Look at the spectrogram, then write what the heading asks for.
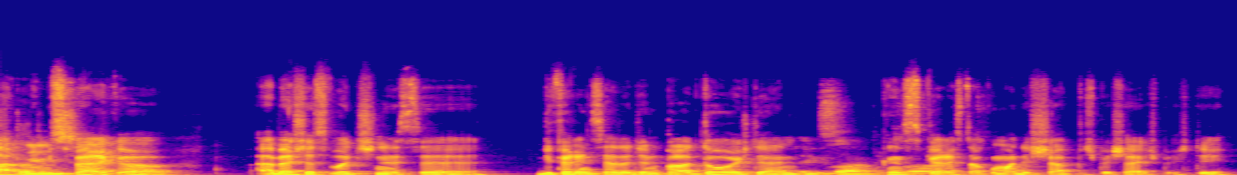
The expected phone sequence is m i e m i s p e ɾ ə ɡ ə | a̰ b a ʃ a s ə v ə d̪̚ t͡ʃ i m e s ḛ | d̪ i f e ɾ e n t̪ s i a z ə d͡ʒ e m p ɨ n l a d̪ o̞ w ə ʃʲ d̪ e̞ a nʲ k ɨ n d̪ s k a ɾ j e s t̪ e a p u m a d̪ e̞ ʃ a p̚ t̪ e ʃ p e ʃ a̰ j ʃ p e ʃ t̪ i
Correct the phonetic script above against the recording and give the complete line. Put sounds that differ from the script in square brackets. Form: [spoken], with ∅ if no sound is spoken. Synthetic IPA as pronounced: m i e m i s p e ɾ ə [k] ə | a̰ b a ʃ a s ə v ə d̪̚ t͡ʃ i [n] e s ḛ | d̪ i f e ɾ e n t̪ s i a z ə d͡ʒ e [n] p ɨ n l a d̪ o̞ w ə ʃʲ d̪ e̞ a nʲ k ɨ n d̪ s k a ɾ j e s t̪ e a [k] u m a d̪ e̞ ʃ a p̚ t̪ e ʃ p e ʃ a̰ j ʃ p e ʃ t̪ i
